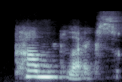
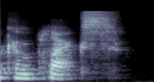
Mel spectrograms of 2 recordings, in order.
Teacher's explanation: Either you can put the stress at the beginning or you can put the stress on the second syllable.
